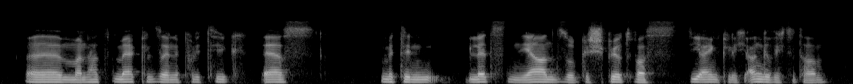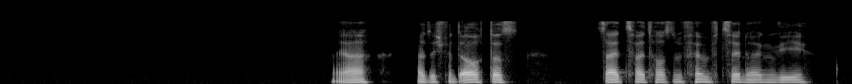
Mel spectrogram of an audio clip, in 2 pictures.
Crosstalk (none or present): none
